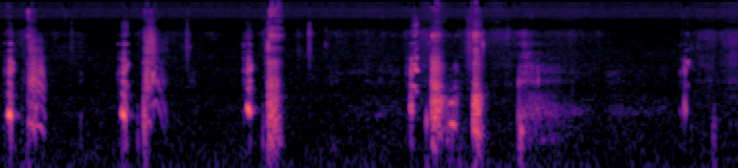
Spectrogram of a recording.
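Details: Sneezing fit from pollen after stifling, with watering eyes and increasingly stuffy nose: rapid run of about five sneezes, each a short intake and explosive burst.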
